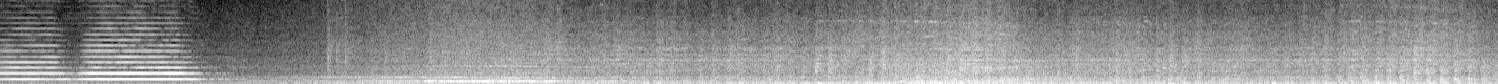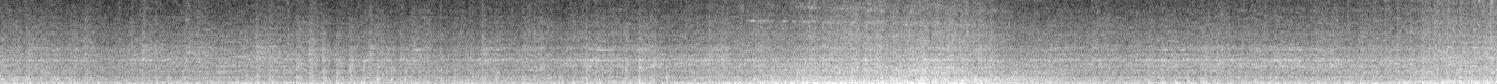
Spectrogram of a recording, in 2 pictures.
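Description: Electric locomotive's horn sounding twice, a short blast then a longer one, followed by the express train passing at speed: a long run of wheel clatter and rushing coaches that swells and eases as the carriages go by.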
